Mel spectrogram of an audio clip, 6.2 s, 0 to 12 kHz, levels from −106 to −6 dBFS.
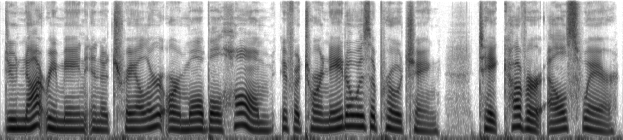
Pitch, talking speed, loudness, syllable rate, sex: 180 Hz, 165 wpm, -16 LUFS, 5.1 syllables/s, female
